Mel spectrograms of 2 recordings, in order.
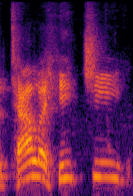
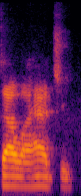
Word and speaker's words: Tallahatchie: Entertainment question Jackson okay who jumped off the talahichi bridge Tallahatchie bridge I'm sorry I used my wrong accent I call it the talahichi but it's pronounced Tallahatchie Obama jumped off Tallahatchie Bridge huh yep let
